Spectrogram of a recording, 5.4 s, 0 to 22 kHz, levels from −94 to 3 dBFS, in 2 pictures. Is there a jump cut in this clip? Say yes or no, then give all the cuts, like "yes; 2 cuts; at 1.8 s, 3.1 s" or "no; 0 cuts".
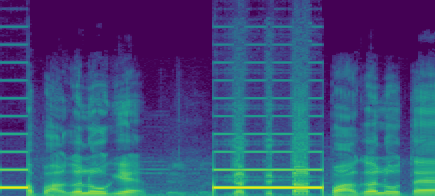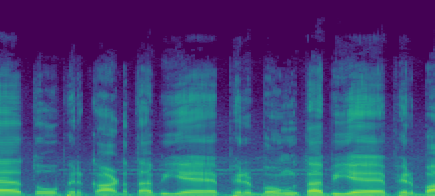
no; 0 cuts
